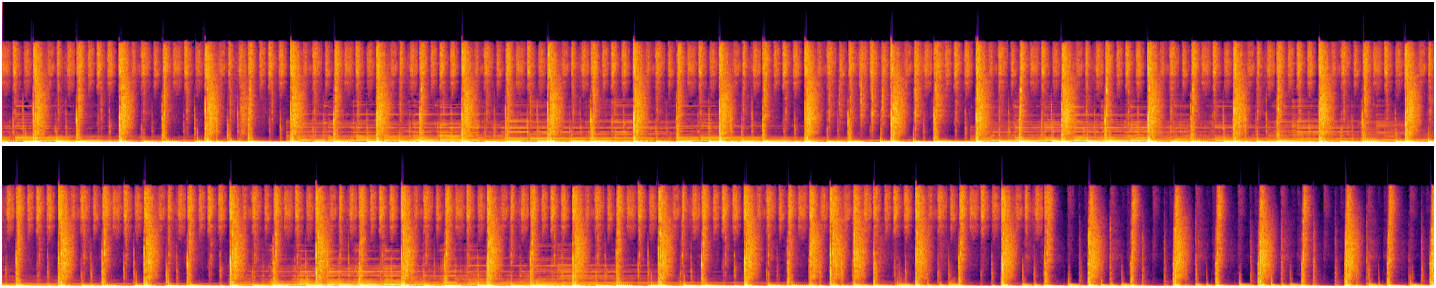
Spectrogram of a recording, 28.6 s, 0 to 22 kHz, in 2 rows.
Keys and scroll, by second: 1.2 4, 9.0 2, 9.6 ], 11.7 4, 17.2-25.8 typing.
